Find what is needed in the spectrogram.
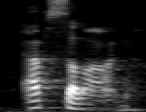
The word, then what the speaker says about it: Absalom: The spirit is also referred to as Jezebel and Asbalon. Am I saying it right? Absalom.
